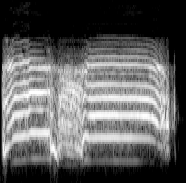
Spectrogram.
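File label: damaged pilot, mood low, Polish speech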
